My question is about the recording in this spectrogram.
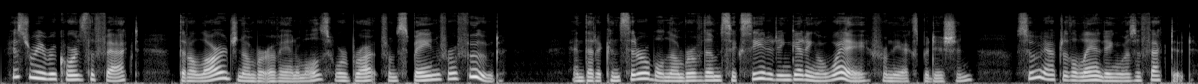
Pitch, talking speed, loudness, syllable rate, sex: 195 Hz, 180 wpm, -15 LUFS, 5.8 syllables/s, female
